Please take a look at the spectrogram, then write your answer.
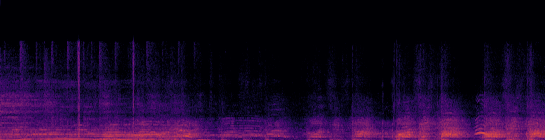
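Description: A live wrestling crowd at a Louisville show roars and yells as a heavyweight contender arrives, with loud chanting voices swelling and dipping in waves and occasional thuds underneath.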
